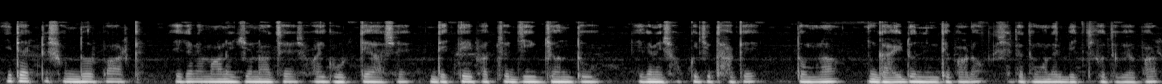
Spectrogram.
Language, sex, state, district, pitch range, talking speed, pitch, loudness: Bengali, male, West Bengal, North 24 Parganas, 115-120 Hz, 135 wpm, 120 Hz, -20 LUFS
